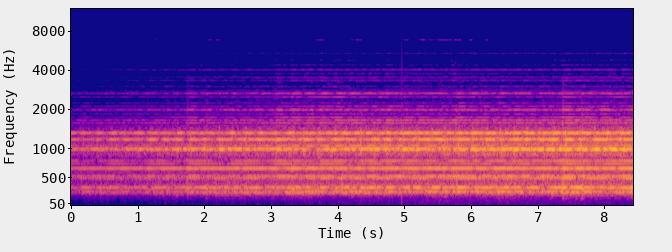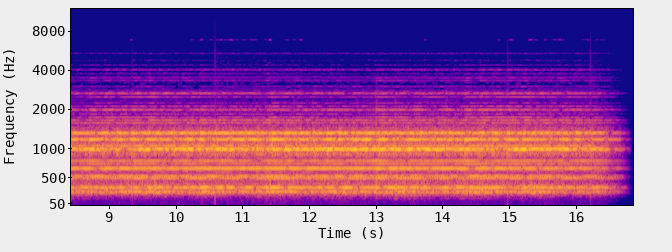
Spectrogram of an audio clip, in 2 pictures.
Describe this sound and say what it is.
The bestest rising-to-climax- piano sample ever!
A bunch of piano notes that lead to a climax, and drop out.
chill, chillout, dramatic, mellow, new-age, piano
